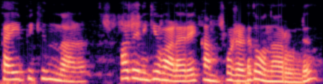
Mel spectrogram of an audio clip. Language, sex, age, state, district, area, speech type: Malayalam, female, 18-30, Kerala, Ernakulam, rural, spontaneous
